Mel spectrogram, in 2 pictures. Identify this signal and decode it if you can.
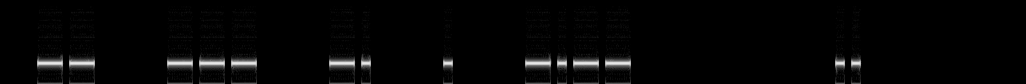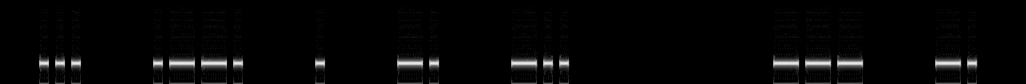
Morse code, heard as a keyed tone, about 15 wpm, spaced as for 8 wpm, 1000 Hz. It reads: MONEY I SPEND ON
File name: qotdfiles / 8wpm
